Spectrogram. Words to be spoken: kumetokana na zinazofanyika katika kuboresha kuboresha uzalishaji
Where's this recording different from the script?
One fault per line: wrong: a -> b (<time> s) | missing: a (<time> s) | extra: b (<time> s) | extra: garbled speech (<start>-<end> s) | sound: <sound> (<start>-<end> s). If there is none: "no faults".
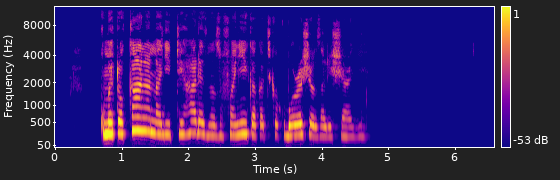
extra: jitihada (1.6 s)
missing: kuboresha (3.9 s)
